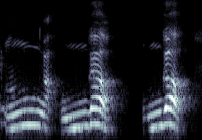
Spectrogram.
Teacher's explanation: આ અંગ, ય, અણ, ન અને મ એ 5 આપણા અનુનાસિક વ્યંજન છે જેના ઉચ્ચારણ વખતે હવા મુખપથ અને નાસિકા પથ બંનેમાંથી બહાર આવે છે.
